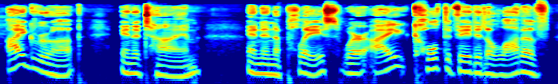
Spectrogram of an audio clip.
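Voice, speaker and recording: A man co-hosts a podcast in casual chat, blunt and emphatic, firing off quick bursts and the occasional swear. His voice sits at an ordinary middle pitch. The recording is dry and close, with no room sound. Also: lively intonation, gravelly, a little mellow, no room sound. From Northern California. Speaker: podcast co-host.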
